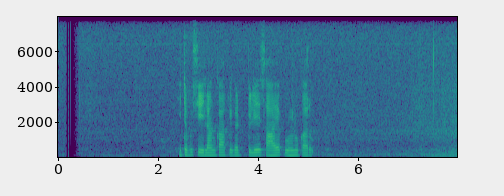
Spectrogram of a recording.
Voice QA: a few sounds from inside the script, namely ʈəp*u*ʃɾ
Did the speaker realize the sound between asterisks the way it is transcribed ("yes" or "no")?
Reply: yes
